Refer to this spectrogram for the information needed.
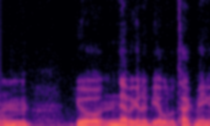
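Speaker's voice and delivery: ordinary talk, nothing marked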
